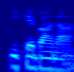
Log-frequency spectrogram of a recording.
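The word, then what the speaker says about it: ikebana: plant that eana display I believe it's called eana yes I'm I'm pronouncing it the way Japanese would actually pronounce it so yeah that's the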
